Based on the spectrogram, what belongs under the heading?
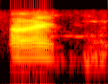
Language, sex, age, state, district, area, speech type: Assamese, male, 30-45, Assam, Dibrugarh, rural, conversation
